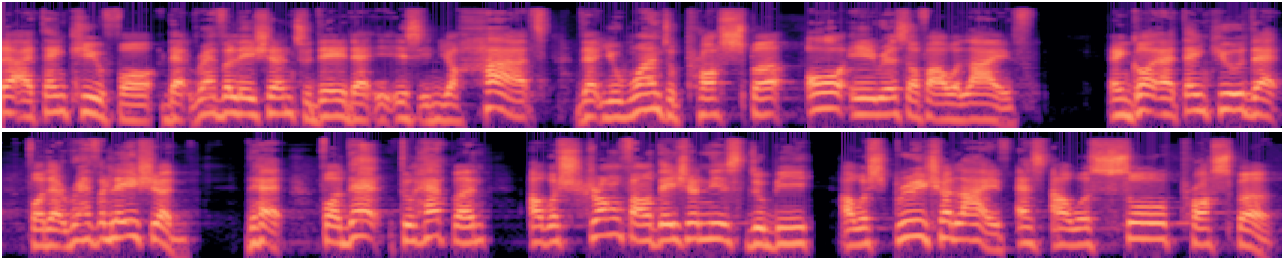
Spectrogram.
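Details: Adult speaker; normal voice.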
